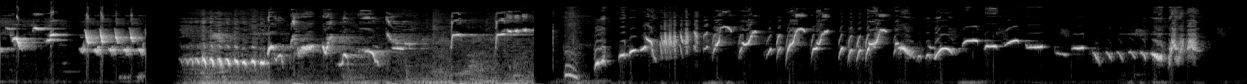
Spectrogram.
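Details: White-rumped shama song used as a lure to stimulate caged birds to answer quickly: a long, rich, varied run of whistles, trills and sharp chattering notes with rapid pitch jumps, briefly overlaid by a burst of broadband noise.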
